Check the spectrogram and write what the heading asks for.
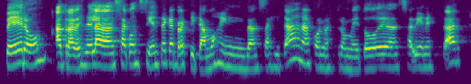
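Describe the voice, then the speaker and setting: A woman's voice: mid-range voice, normal speed, darkish tone. A middle-aged Puerto Rican woman, a psychologist guest, explaining her ideas in a reflective, conversational way with little fillers. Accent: Puerto Rican Spanish. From Puerto Rico. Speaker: guest, psychologist and dance method creator. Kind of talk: conversational interview. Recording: dull lo-fi audio.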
